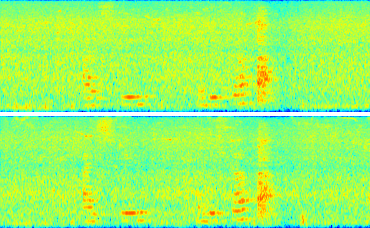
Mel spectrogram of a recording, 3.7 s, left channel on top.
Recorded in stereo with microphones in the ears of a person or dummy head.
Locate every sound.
0.8 s a woman speaking: 70° right (ahead or behind), 1.1 m
2.6 s a door slam: 20° left (ahead or behind), 0.5 m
